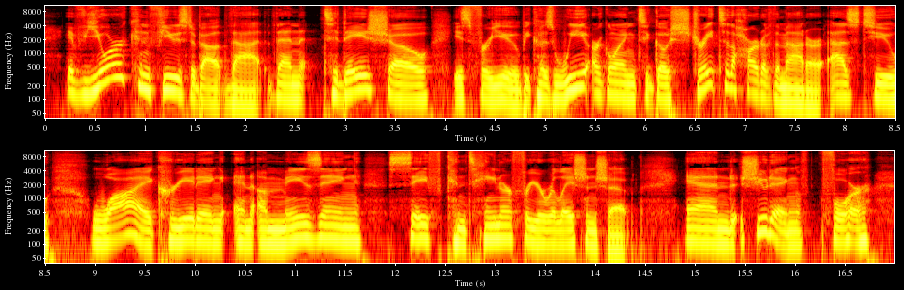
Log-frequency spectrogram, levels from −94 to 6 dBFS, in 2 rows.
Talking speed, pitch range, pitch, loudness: 135 wpm, 105-130 Hz, 115 Hz, -16 LUFS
